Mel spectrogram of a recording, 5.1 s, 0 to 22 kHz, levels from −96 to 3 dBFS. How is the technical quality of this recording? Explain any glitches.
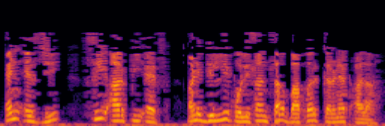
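The recording's technical quality is limited by heavy lossy coding across the whole clip. Throughout, the speech is band-limited, with nothing above 7.6 kHz, and sounds dull and smeared. The likely cause is AAC compression at a very low rate, which fits AAC-LC near 12 kbps. The encoder discards the upper band and coarsely quantises the remaining frequency lines. That leaves spectral gaps or substitute noise, heard as a warbling, fizzy texture on sibilants.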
